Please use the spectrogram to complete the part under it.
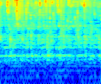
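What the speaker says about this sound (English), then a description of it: "Just dump that water in there" Water poured out of a container into another vessel, a continuous splashing, gurgling wash, close and fairly even throughout with no speech.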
